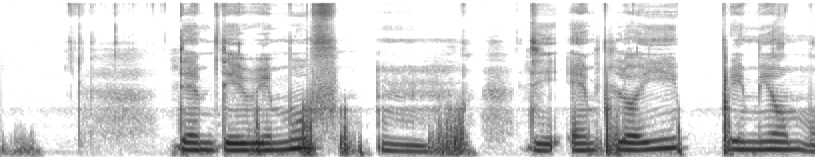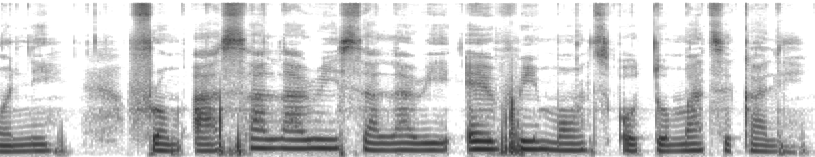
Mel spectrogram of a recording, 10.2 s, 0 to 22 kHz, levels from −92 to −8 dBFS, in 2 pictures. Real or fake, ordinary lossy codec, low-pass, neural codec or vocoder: real; none; none; none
